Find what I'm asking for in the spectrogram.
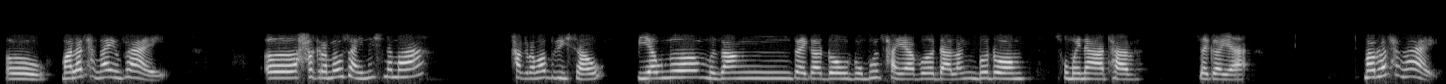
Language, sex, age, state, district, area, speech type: Bodo, female, 30-45, Assam, Chirang, rural, conversation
